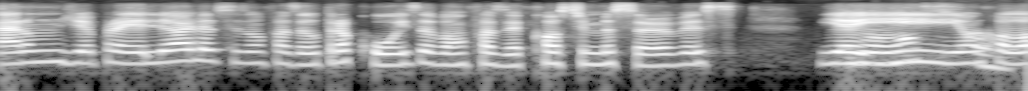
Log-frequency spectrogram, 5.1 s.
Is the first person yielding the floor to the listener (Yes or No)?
No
